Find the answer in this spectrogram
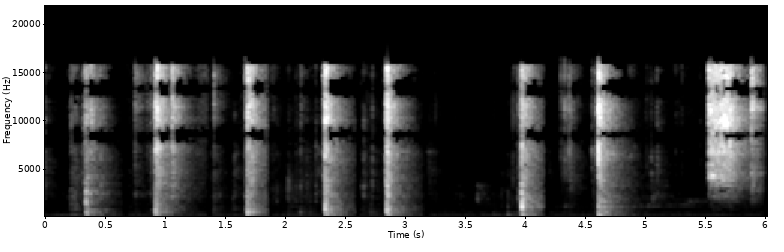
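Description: Tensioned plastic packing straps on a cardboard box snapping one after another as they are cut with a utility knife: about seven sharp snaps, then a longer scraping sound near the end.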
